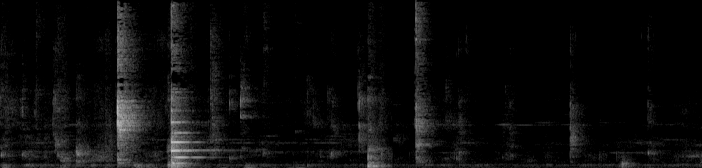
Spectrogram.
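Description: Close eating noises: wet mouth smacks and sips of soup, with a dish clinking and ringing briefly just under two seconds in, and a few more clicks and smacks after.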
